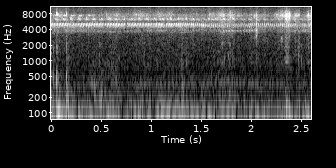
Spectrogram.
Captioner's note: thud of item falling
